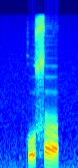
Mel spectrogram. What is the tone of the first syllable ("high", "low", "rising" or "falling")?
high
